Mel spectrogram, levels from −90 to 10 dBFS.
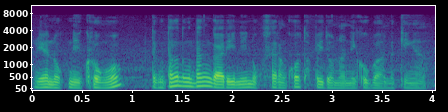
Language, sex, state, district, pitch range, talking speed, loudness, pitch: Garo, male, Meghalaya, West Garo Hills, 95-120 Hz, 150 wpm, -19 LUFS, 110 Hz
